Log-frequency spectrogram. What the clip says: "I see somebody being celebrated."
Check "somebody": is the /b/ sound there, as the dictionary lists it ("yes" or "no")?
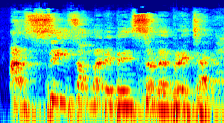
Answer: yes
